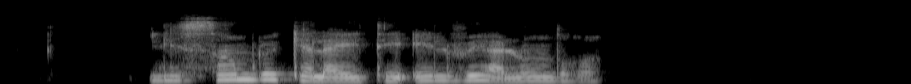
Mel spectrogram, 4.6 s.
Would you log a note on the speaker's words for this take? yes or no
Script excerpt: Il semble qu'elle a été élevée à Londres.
no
